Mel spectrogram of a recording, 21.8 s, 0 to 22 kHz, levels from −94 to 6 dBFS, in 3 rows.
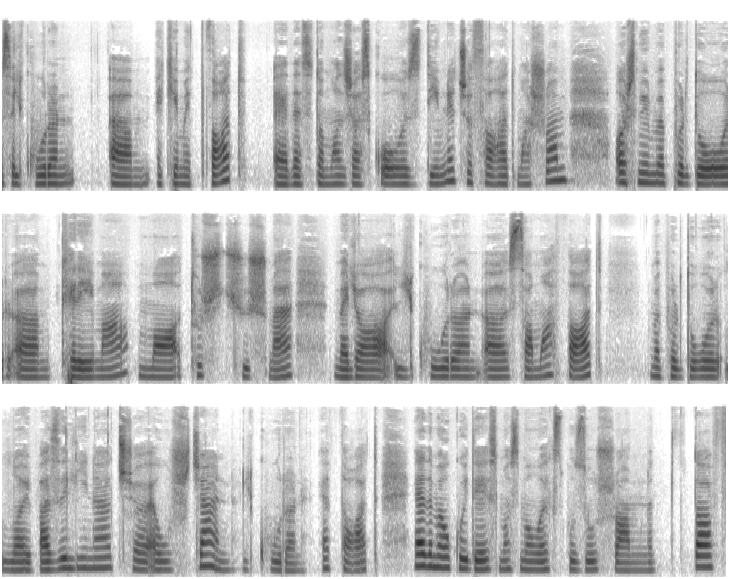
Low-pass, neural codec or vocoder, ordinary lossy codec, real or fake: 14.4 kHz; vocoder, 44.1 kHz, 128 mel bands every 256 samples, BigVGAN v2; none; fake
